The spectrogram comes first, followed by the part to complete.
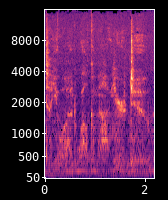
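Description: A man speaking in a low, hushed voice close to the microphone, over a faint steady hum.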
